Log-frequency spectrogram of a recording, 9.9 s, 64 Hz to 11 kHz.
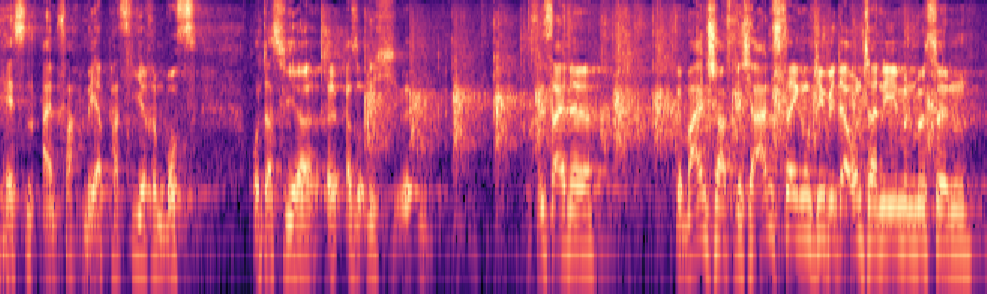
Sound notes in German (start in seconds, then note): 3.5 Vereinzelter Beifall SPD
